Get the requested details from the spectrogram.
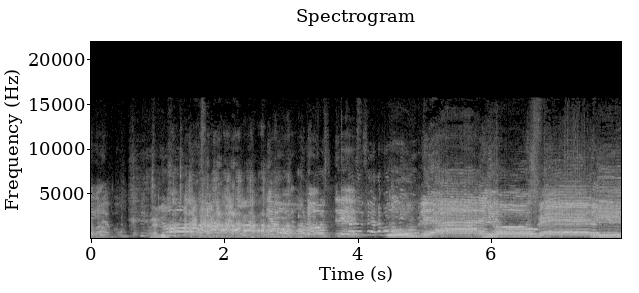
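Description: A group of men and women sing together loudly and cheerfully close by.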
